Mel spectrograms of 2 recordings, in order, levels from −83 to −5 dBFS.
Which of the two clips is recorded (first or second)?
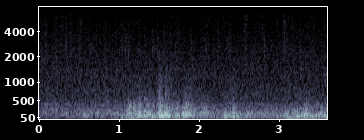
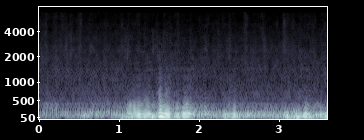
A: first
